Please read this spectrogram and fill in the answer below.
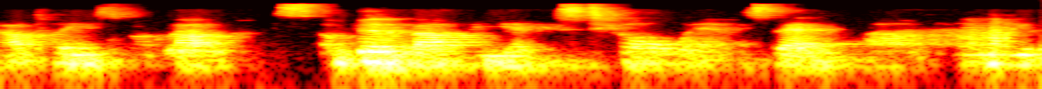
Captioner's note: sound distorted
